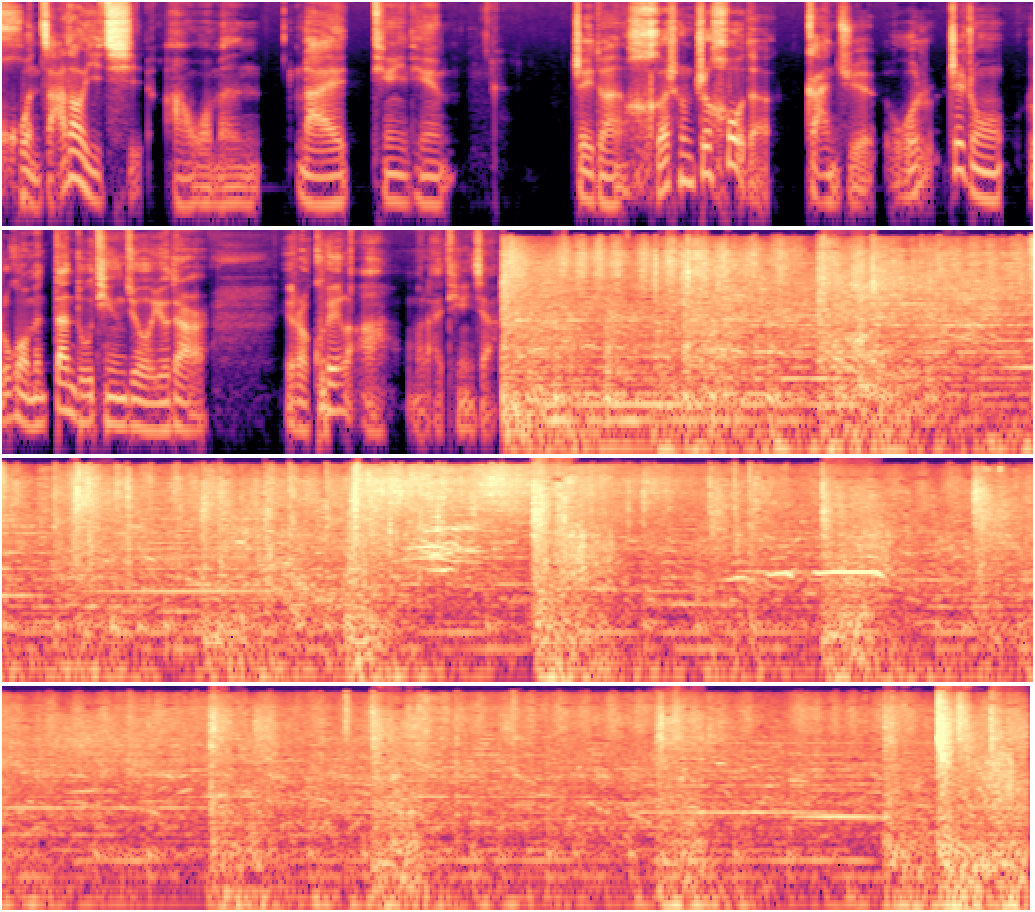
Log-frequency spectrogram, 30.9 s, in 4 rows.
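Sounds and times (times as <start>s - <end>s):
speech: 0.1s - 3.5s, 4.3s - 14.3s
battle booms and blasts: 11.5s - 30.8s
war drums pounding: 11.5s - 30.8s.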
